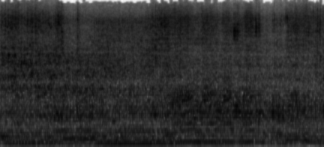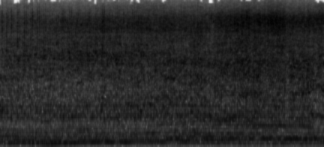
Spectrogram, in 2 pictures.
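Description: Several demolition-derby minivan and SUV engines running at once, revving so that their pitch rises and falls over one another.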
